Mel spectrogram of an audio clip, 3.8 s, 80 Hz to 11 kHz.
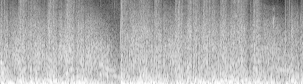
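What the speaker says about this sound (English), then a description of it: "Gunner is returning fire." Armored vehicle gunfire rattles through a video game battle between a BMD and a BMP-2, a loud sustained barrage of rapid shots with a sharp burst near the middle and no talk.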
